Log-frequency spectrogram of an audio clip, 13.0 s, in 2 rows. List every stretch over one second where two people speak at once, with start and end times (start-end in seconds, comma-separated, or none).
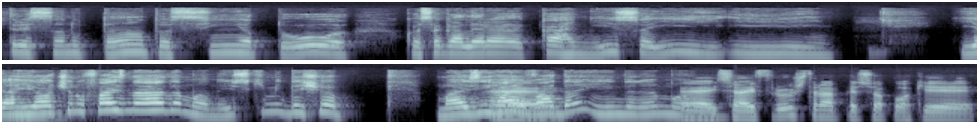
none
